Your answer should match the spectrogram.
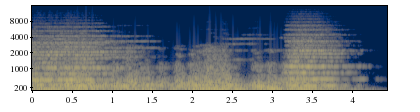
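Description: Orchestral film-score music: the separately recorded string section (the string pass) of an action cue playing back, with sustained string tones. It starts to fade near the end.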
